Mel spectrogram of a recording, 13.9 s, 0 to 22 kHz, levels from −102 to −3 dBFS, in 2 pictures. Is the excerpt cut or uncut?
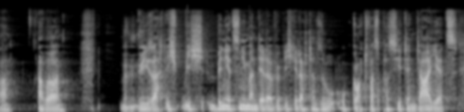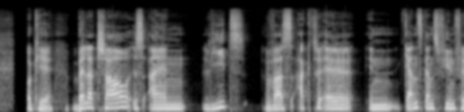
cut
